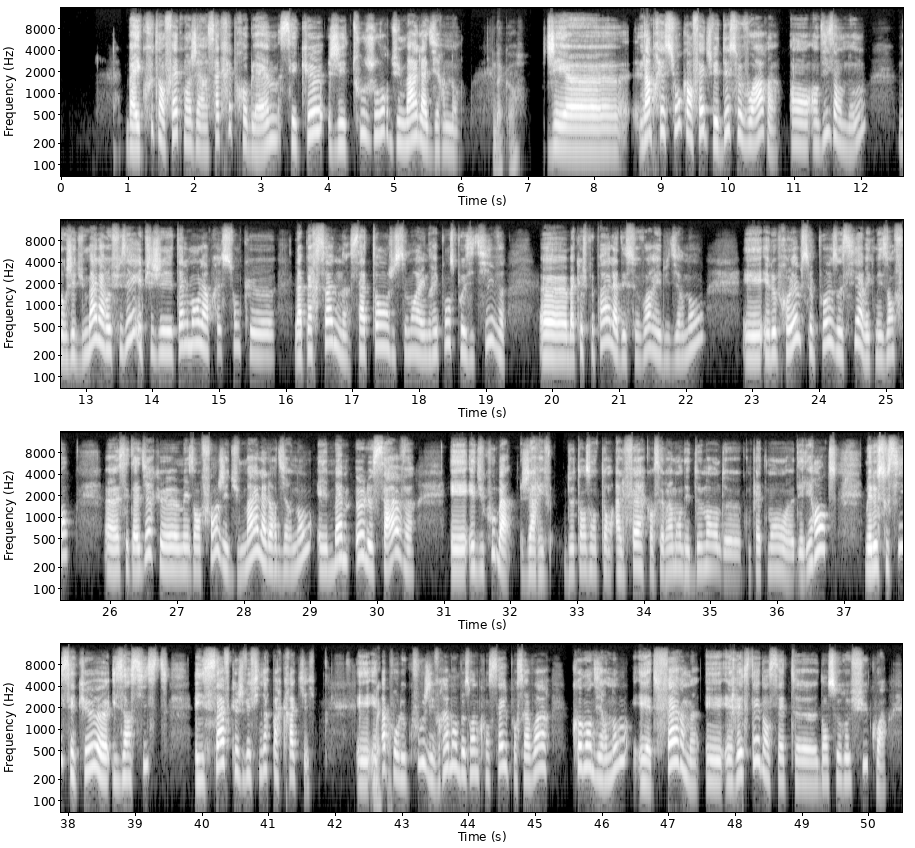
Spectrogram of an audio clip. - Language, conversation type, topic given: French, advice, Pourquoi ai-je du mal à dire non aux demandes des autres ?
- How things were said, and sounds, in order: drawn out: "heu"; tapping; stressed: "même"; stressed: "savent"; other background noise; stressed: "ferme"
